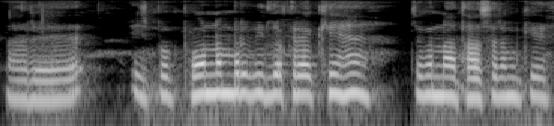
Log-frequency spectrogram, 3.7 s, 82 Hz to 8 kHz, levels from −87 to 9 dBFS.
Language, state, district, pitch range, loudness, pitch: Haryanvi, Haryana, Rohtak, 235-265 Hz, -16 LUFS, 250 Hz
